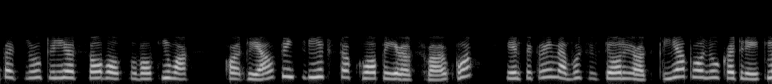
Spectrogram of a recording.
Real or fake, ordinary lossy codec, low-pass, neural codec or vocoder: fake; Opus, 32 kbps; 3.6 kHz; autoencoder, 44.1 kHz, a latent of 192 numbers a frame, MeloTTS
